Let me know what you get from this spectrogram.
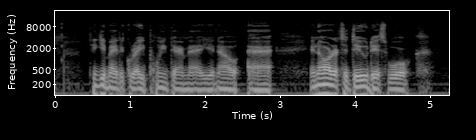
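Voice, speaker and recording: The recording is very clean, with a silent background. A man with a very deep, low pitch and vocal fry speaks at a moderate pace. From Dublin inner city (the Liberties). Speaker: podcast host. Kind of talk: casual interview chat. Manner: animated, laughing.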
